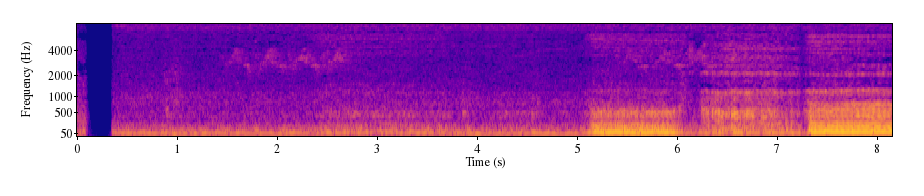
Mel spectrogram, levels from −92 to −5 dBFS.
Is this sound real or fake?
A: fake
